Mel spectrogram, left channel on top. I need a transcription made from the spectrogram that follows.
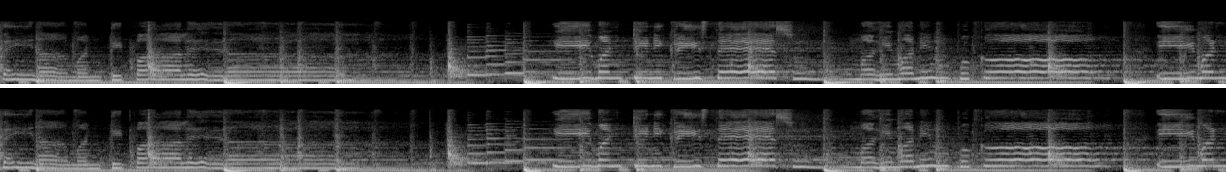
మంటి పాలేరా. ఈ మంటిని క్రీస్తేసు మహిమ నింపుకో, ఈ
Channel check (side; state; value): both; normal; correlation 0.90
